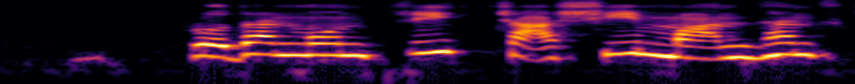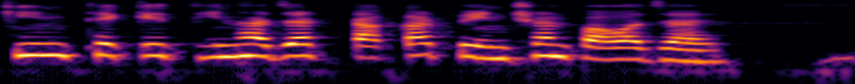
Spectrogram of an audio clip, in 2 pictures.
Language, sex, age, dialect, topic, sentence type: Bengali, male, 25-30, Standard Colloquial, agriculture, statement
